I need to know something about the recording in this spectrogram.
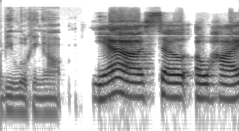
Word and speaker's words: OHAI: looking up yeah so ohigh is spelled oh Ai and it's ohigh not oay um and the website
